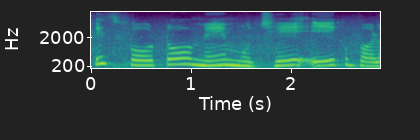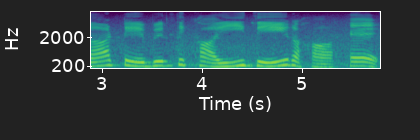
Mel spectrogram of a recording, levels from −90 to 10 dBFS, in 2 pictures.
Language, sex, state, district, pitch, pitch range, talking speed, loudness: Hindi, female, Madhya Pradesh, Katni, 235 Hz, 210-255 Hz, 115 wpm, -11 LUFS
